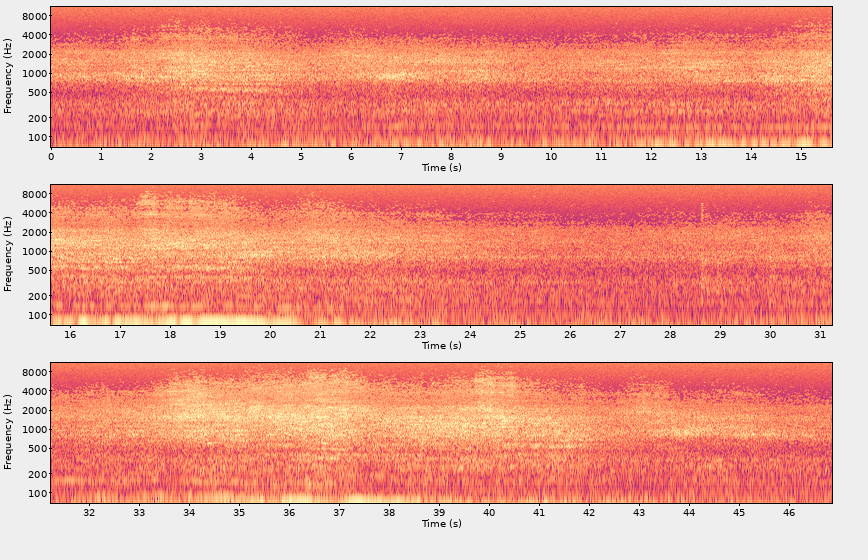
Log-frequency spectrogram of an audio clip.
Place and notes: Via Federico Ricci - Almost NYE
few hours before midnight. not going to any party.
